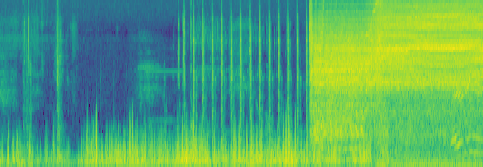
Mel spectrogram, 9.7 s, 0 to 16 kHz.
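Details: 1994 Chevy K2500 with 350 5.7L V8, after refitting missing fuel pump fuse: starter cranks evenly about four turns a second for several seconds, then catches and settles into steady idle; normal start.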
